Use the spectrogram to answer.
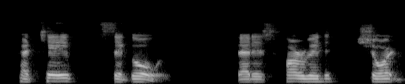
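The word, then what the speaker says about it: חטף: The Hebrew word katef, sometimes pronounced hatef, means hurried, and it is used to describe the half vowel sound.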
